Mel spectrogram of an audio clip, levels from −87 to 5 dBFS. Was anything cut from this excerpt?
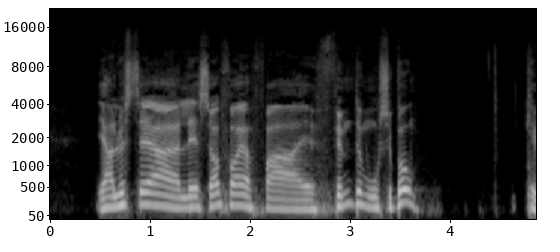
no; 0 cuts

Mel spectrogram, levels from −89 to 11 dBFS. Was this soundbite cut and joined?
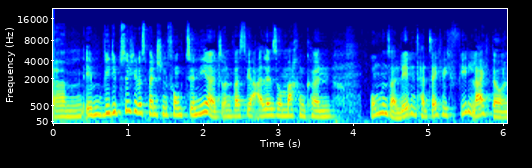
no; 0 cuts

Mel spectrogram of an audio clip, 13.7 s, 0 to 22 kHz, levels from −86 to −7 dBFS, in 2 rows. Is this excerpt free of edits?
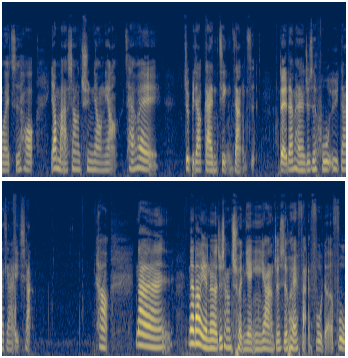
yes; 0 cuts

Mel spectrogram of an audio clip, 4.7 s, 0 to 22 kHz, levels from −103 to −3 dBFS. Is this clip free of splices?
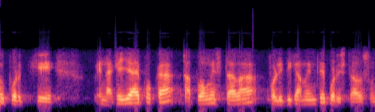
no; 2 cuts; at 2.3 s, 3.3 s

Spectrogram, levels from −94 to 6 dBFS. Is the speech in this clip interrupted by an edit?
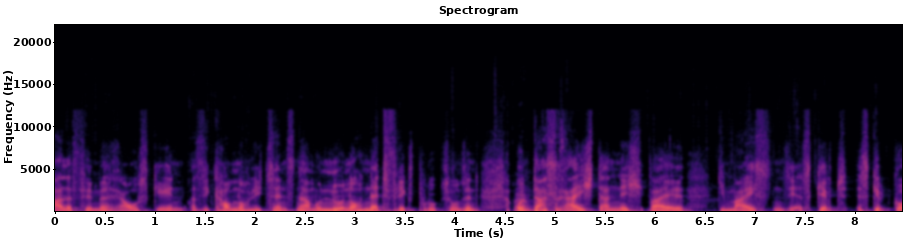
no; 0 cuts

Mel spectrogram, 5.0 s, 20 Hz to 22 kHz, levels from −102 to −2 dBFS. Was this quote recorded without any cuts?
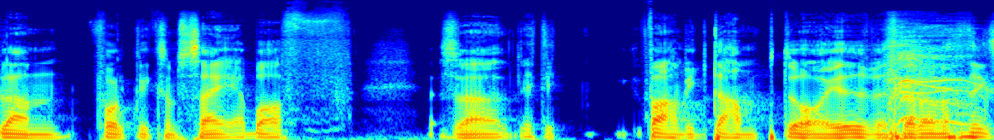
no; 2 cuts; at 3.2 s, 3.5 s

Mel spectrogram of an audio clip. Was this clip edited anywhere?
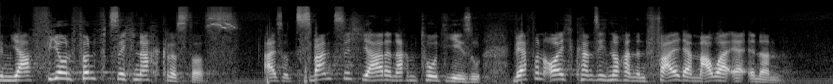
no; 0 cuts

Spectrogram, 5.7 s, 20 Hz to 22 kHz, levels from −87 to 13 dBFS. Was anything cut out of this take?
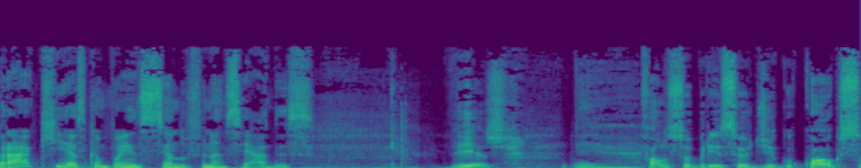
yes; 2 cuts; at 0.9 s, 4.3 s

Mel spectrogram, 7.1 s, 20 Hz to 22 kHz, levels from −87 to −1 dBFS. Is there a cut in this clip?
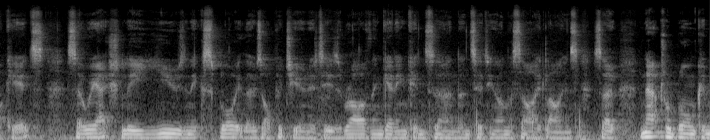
no; 0 cuts

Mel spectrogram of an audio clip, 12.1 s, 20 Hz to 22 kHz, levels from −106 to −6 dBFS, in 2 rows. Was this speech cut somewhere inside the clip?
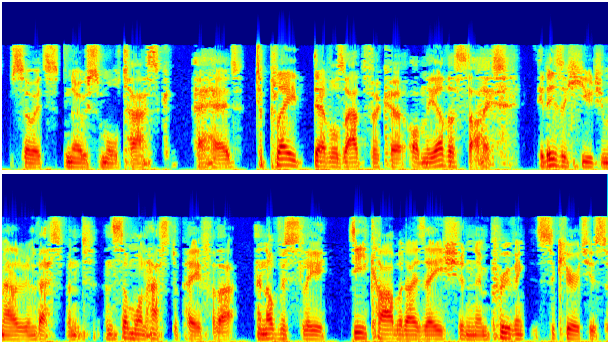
yes; 1 cut; at 2.4 s

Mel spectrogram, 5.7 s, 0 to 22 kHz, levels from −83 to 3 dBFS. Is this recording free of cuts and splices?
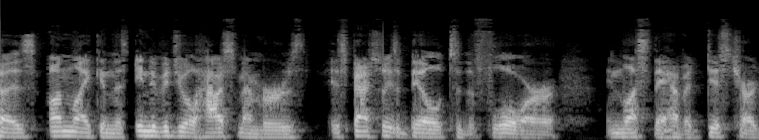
no; 3 cuts; at 0.9 s, 2.4 s, 3.0 s

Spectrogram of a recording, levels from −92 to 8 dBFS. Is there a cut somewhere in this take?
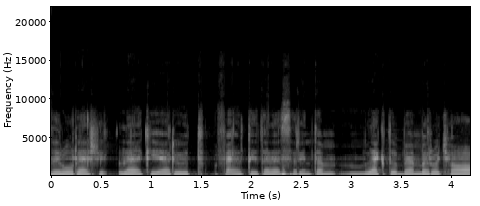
no; 0 cuts

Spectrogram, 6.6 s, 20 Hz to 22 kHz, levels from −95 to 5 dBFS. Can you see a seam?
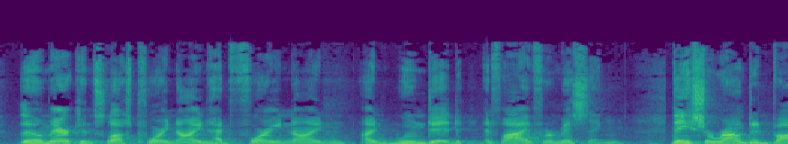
yes; 3 cuts; at 2.9 s, 4.1 s, 5.5 s

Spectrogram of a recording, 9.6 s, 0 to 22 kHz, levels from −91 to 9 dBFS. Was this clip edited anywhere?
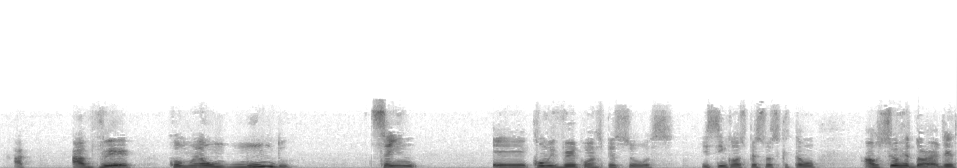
no; 0 cuts

